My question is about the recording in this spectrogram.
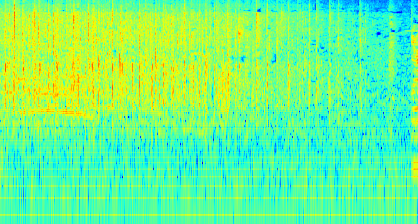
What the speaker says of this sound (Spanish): es para el señor Marvel Rebolledo, para quien pido un fuerte y caluroso aplauso.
